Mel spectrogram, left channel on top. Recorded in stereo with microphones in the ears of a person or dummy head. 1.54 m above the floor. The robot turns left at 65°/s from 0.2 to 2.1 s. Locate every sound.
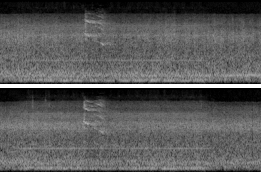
0.8 s a bird: 55° right (ahead or behind), 2 m; by 1.1 s 65° right (ahead or behind), 2 m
